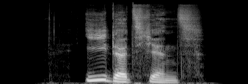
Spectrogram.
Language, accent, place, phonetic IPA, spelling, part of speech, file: German, Germany, Berlin, [ˈiːˌdœt͡sçəns], i-Dötzchens, noun, De-i-Dötzchens.ogg
- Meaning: genitive of i-Dötzchen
